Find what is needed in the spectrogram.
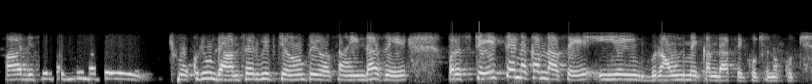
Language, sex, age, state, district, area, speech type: Sindhi, female, 60+, Maharashtra, Mumbai Suburban, urban, conversation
